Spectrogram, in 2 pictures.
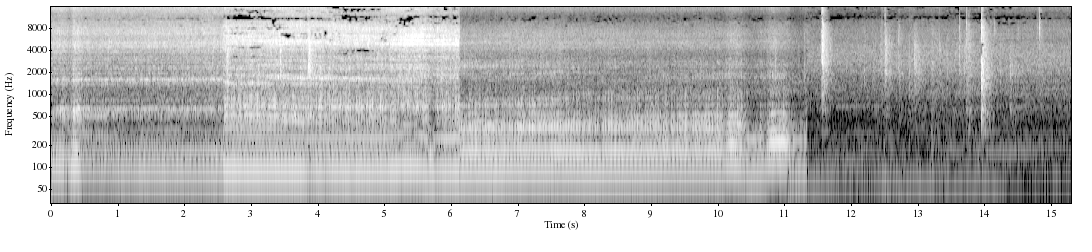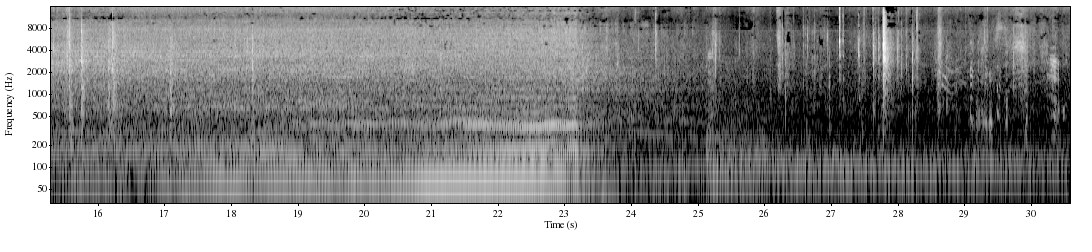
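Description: A Ferrari's engine running at a steady fast idle inside an enclosed trailer, revved in two short blips, then cutting to a quieter, lower engine sound that swells briefly about two-thirds of the way in before fading. A few light clicks near the end.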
